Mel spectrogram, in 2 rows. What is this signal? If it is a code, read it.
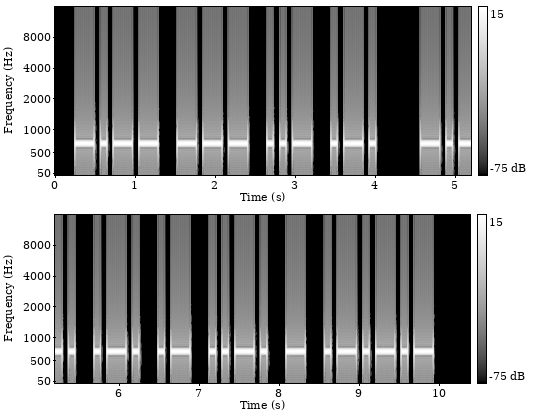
Morse code, heard as a keyed tone, about 15 wpm, 700 Hz. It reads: YOUR CRAFT.
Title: Sentences from Top 1000 Words - Review Part 6 - 15wpm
